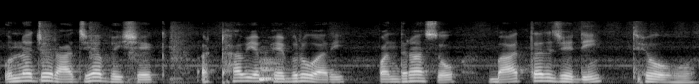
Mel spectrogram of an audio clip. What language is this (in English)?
Sindhi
